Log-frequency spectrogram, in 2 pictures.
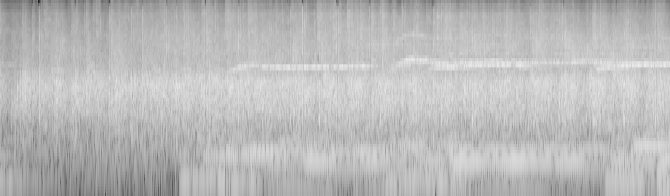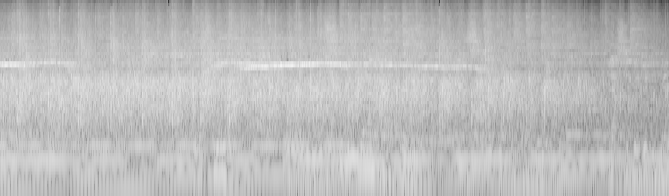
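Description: A congregation at a church conference in Congo applauds and cheers loudly and steadily, sustained clapping with a few whoops over a musical backing.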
